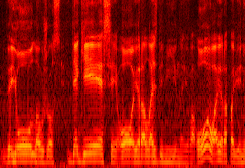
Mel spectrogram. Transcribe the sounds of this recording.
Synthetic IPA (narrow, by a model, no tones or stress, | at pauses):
ʋʲejoːlˠɐʊʒoːss | d̪ʲɛɡʲeːsʲeoːiɾɐlˠɐzʲd̪ʲɪnʲiːnɐɪʋɐʔoːʋɐiɾɐpɐʋʲiɛnʲu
